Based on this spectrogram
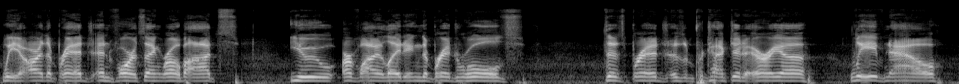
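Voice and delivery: stiff, announcing like a robot guard. Acted. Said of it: "heard a robot-y voice".

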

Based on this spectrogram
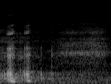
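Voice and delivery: short breathy chuckle; soft tail end of a laugh; trailing laugh. Real, not acted. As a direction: let the laughter die away softly. Laughter tailing off after praise.

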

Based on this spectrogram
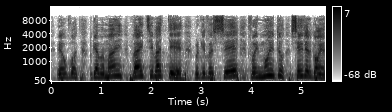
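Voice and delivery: hammed-up scolding, stretched word by word; scolding mother. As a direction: imitate a nagging mum threatening a child. Mocked scolding mother threatening to spank.

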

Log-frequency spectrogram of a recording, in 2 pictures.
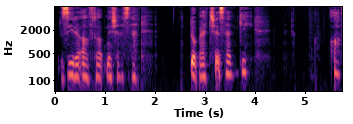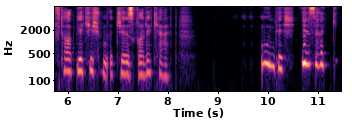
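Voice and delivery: high, tearful rhyme rising to a cry; choked up. Acted. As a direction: recite with a lump in the throat. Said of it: "با بغض خواند".

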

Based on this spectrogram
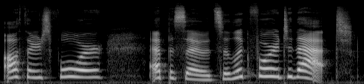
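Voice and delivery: usual speaking voice

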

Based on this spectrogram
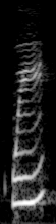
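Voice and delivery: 꾸이 with a tense k; northern Vietnamese reading. Shown as a demonstration. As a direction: sound out 꾸이 with a hard k onset. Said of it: "북부에서는".

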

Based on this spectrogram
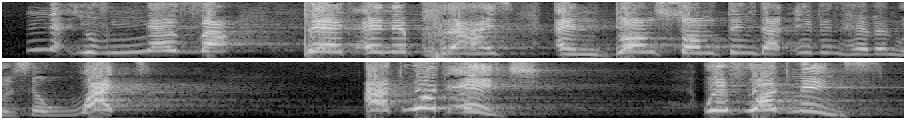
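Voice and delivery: rising preacher shout, high and loud; heaven's astonished cry, loud and high. Acted. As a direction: build it up to a full shout.

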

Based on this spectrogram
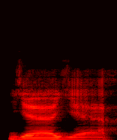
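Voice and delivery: half-hearted grumble; mildly grudging assent; pro forma grumbling. A narrator's reading. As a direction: brush off the nagging. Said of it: "promo forma grumbling".

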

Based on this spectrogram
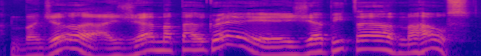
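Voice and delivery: loud, hammed-up bad French accent, pitched high; mock French accent. Recalling French lessons at school, hammed-up French accent. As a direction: schoolroom French, slowly drawn out with an exaggerated accent. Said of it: "sound like the guy out of, uh, the, uh, Pink Panther".

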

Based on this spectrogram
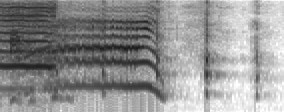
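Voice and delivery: spluttering laugh. Real, not acted. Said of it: "I have water in my mouth".

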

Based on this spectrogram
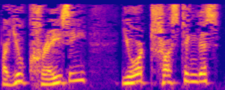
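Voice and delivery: high-pitched outraged disbelief; heated, high-pitched objection; incredulous yelling. Acted. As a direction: protest in disbelief, voice rising. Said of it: "he yelled".

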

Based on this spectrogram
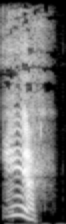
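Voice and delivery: very high, loud squeal of disgust. A narrator's reading. Girl recoils from creature, squealing in disgust. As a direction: recoil with a shrill "Ich!". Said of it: "said Lavender Brown again".

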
